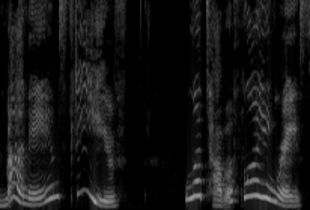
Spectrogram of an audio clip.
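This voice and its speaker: Using a put-on character voice, a woman speaks at a very slow pace and an extremely high pitch. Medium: read story.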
